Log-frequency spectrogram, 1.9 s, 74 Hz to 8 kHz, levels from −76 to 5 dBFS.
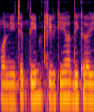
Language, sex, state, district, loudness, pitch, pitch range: Hindi, male, Jharkhand, Ranchi, -13 LUFS, 125 Hz, 125-130 Hz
